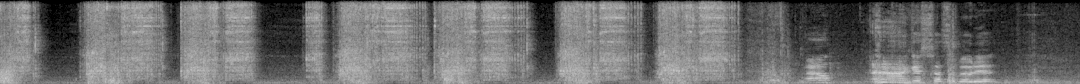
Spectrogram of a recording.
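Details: McCulloch string trimmer that has spark, with a little gasoline dribbled in: repeated pull-cord bursts rattle for a second each, never catching; cranks but won't start. The primer bulb is hard.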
